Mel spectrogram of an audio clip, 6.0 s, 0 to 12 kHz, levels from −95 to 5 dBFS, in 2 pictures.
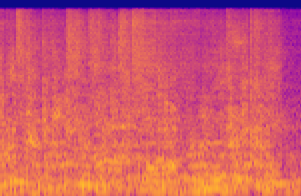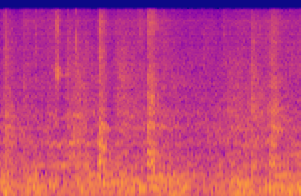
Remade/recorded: remade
